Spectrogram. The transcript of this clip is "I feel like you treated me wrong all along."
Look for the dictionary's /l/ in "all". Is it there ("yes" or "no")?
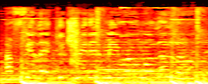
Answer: no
